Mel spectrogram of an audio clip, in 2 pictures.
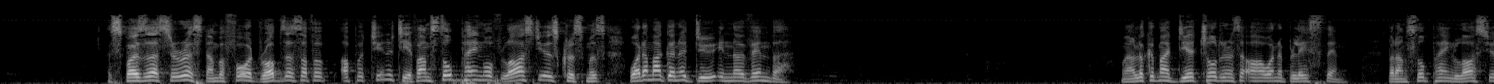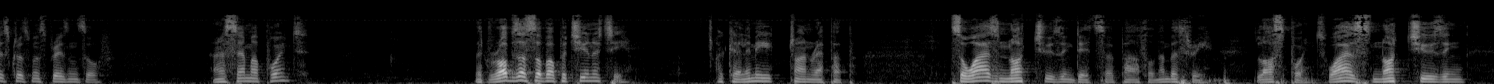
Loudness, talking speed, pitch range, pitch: -29 LUFS, 170 wpm, 115-170 Hz, 145 Hz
